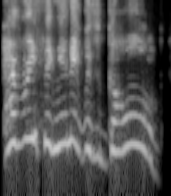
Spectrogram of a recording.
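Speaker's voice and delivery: ordinary delivery, nothing marked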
